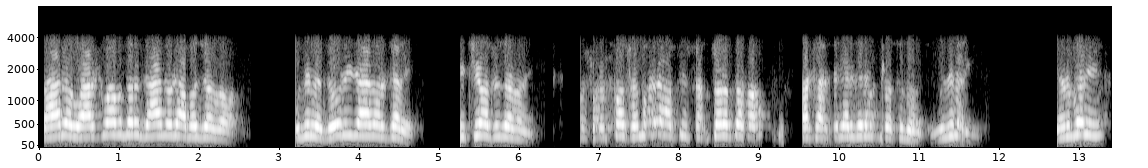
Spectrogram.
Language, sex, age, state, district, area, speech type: Odia, male, 45-60, Odisha, Sundergarh, rural, conversation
